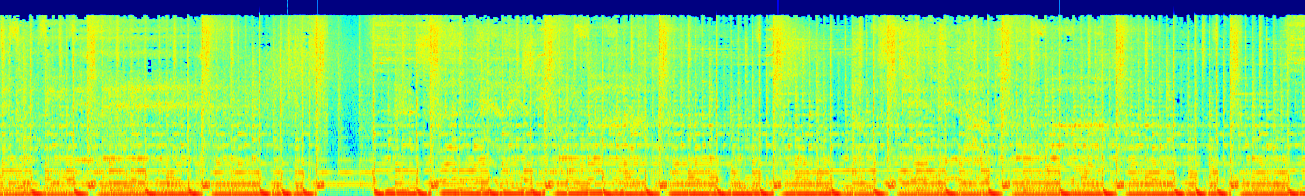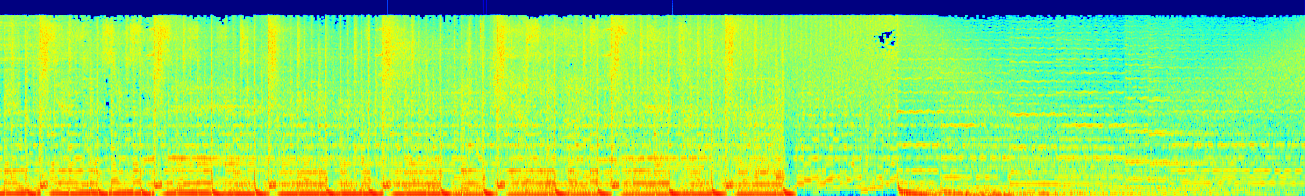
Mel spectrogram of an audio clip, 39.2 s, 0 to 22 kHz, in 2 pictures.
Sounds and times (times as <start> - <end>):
Exciting music: 0.0 - 39.1.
